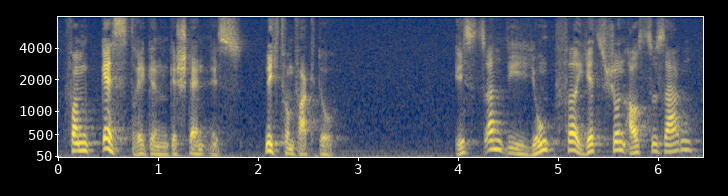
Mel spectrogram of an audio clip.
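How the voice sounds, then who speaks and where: Husky, stern senior official. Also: male voice, medium pitch, sing-song, measured pace, a bit bright, full character voice. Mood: stern reproof. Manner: formal, reproving, authoritative. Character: stern, exasperated visiting court official of rank. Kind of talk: classic German stage comedy radio acting.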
